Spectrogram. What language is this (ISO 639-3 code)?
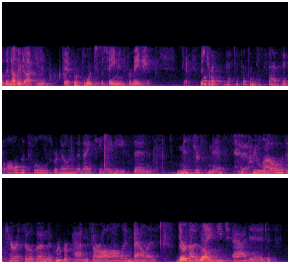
eng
